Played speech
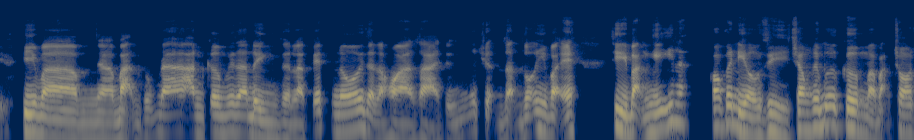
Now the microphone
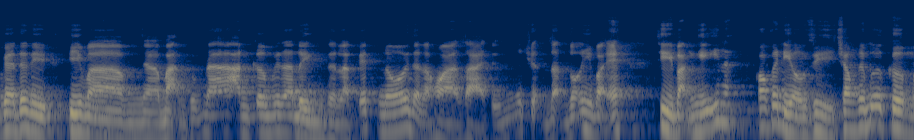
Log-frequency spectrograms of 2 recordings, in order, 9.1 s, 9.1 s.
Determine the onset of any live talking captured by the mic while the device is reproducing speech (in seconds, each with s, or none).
none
